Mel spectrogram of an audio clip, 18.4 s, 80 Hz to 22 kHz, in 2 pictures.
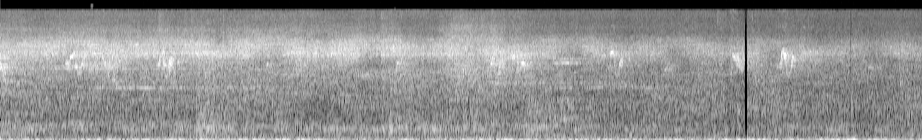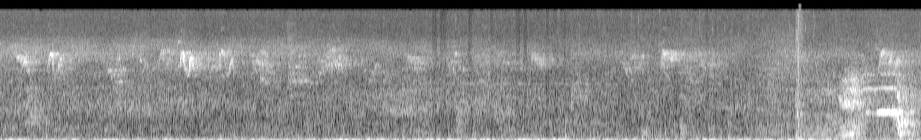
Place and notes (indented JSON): {
  "title": "dorscheid, barn yard, cow shed",
  "date": "2011-09-17 17:09:00",
  "description": "At a big cow shed. The sound of spraying water, radio music, birds and the cows mooing and moving inside the shed. In the background the sound of a small airplane crossing the sky.\nDorscheid, Bauernhof, Kuhstall\nBei einem großen Kuhstall. Das Geräusch von spritzendem Wasser, Radiomusik, Vögel und die muhenden Kühe, die sich im Stall bewegen. Im Hintergrund das Geräusch von einem kleinen Flugzeug am Himmel.\nDorscheid, ferme, étable à vaches\nUne grande étable à vaches. Le bruit de l’eau qui gicle, de la musique à la radio, des oiseaux et les vaches qui meuglent en se déplaçant dans l’étable. Dans le fond, le bruit d’un petit avion traversant le ciel.",
  "latitude": "50.04",
  "longitude": "6.07",
  "altitude": "480",
  "timezone": "Europe/Luxembourg"
}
